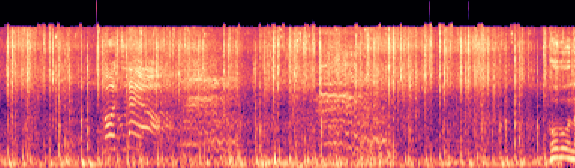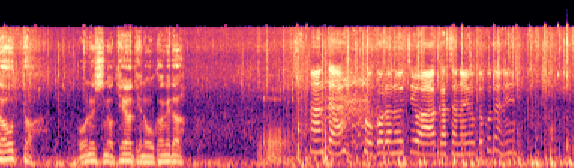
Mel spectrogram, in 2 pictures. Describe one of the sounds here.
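A horse gallops with quick, heavy hoofbeats.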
